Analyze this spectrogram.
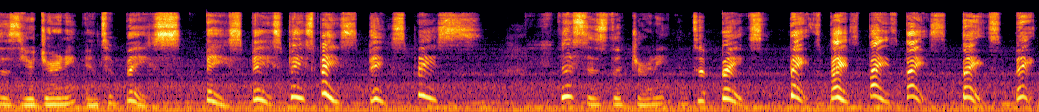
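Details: Woman with Tourette syndrome during a tic attack, with a repeated phrase that is an old tic from her past among many different tics; repetitive phrase vocal tic.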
